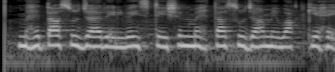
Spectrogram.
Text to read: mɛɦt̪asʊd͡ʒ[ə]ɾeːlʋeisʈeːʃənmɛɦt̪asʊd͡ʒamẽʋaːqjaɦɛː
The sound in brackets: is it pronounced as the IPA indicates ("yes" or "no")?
no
